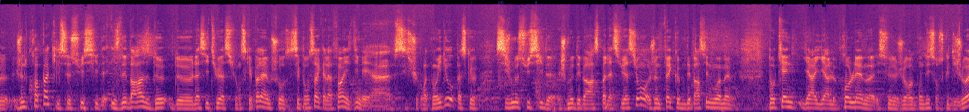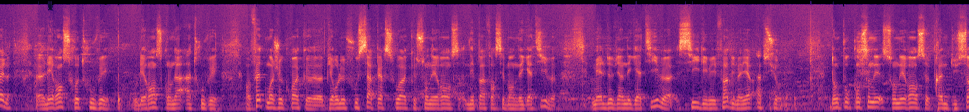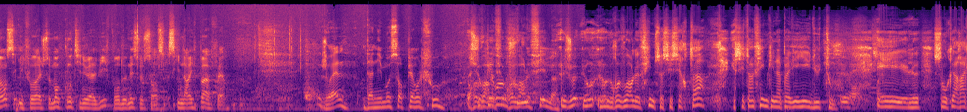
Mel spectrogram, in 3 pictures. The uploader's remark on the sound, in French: en direct et en live de notre studio éphémère planté dans l'arrière salle du Founti Agadir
